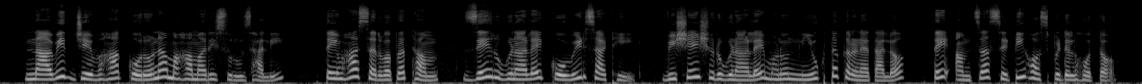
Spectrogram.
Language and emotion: Marathi, neutral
